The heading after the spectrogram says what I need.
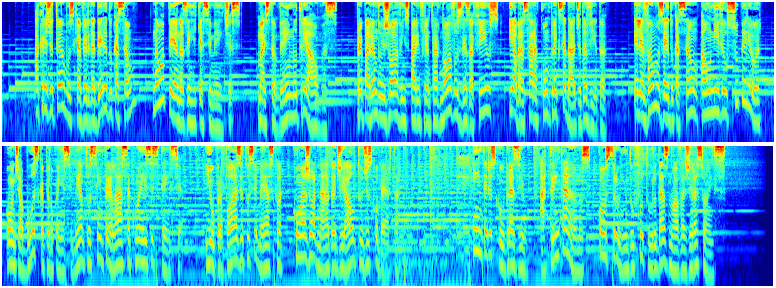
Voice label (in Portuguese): spot radio educacao institucional; interschool brasil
